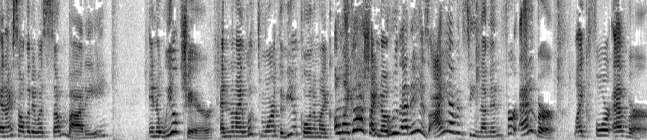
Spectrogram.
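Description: A woman's high-pitched voice at a fairly quick pace, with very wide pitch swings and noticeable background noise. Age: 30s. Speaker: podcast co-host. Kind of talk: casual chat.

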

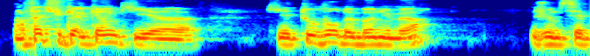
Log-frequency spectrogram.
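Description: Ordinary pitch variation in a man's voice with a dark, mellow tone. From Basque Country. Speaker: entrepreneur. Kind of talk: interview. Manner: hesitant, many fillers.

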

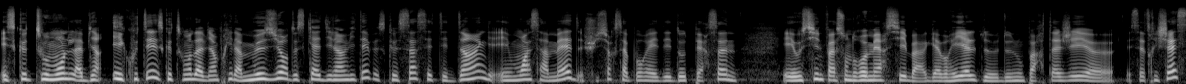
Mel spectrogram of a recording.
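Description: A woman talks at a very fast pace with lively intonation. The sound is dry and close, with no echo. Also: medium pitch for a woman. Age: 30s. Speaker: account manager and podcaster. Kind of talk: casual chat.

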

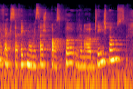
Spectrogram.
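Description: A woman speaks at a moderate pace in a Quebec accent. Noticeable background noise and audible room echo fill the recording. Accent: Québécois French. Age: 20s. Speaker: podcast host, human design enthusiast. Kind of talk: casual monologue.

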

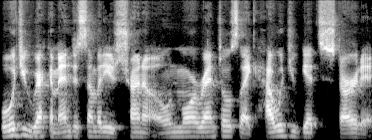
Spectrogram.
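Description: Medium-pitched male speech at a fairly quick pace over a quiet background. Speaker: podcast host. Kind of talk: casual interview chat. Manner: energetic, hyped.

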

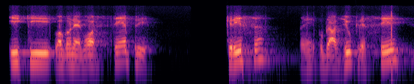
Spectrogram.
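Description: Moderate pace and ordinary pitch variation from a male speaker. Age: 30s. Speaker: agribusiness sales representative. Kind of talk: casual interview chat. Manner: animated.

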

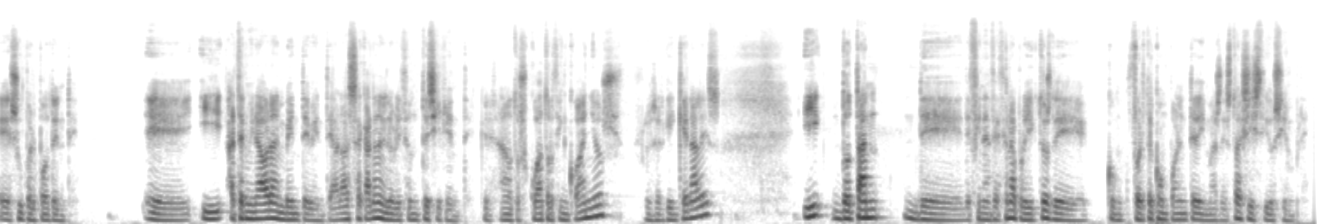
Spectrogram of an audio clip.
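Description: Somewhat breathy and fairly quick, the voice shows ordinary pitch variation on a very clean recording with a silent background. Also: man, medium pitch for a man. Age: 40s. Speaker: tech entrepreneur and CEO. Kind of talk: interview.

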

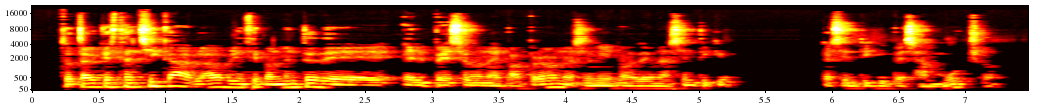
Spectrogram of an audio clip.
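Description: A man speaks in a fairly low pitch. Music plays in the background. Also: lively intonation, moderate pace. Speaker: tech podcast host. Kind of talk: casual chat.

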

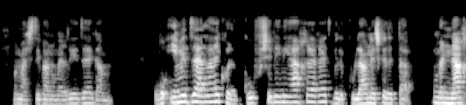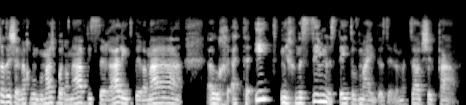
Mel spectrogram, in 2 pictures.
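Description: A woman's fairly low voice moves at a moderate pace, its pitch rising and falling in an ordinary way. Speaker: podcast co-host. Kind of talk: casual chat. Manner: dominant, leading.

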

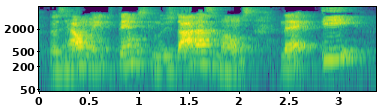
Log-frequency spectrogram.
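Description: Audible room echo surrounds a woman's voice. Noticeable background noise is present too. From Paraíba, Brazil. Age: 20s. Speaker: criminal lawyer. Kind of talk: interview.

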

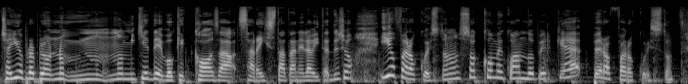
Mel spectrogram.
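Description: Fairly high in pitch, a woman speaks in an animated tone with lively intonation. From Italy. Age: young. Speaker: voice actress, singer and actress. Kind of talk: casual chat.

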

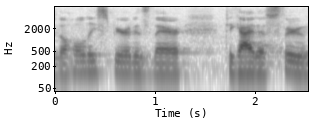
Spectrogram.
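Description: Audible room echo surrounds a man as he speaks. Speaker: pastor. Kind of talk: sermon.

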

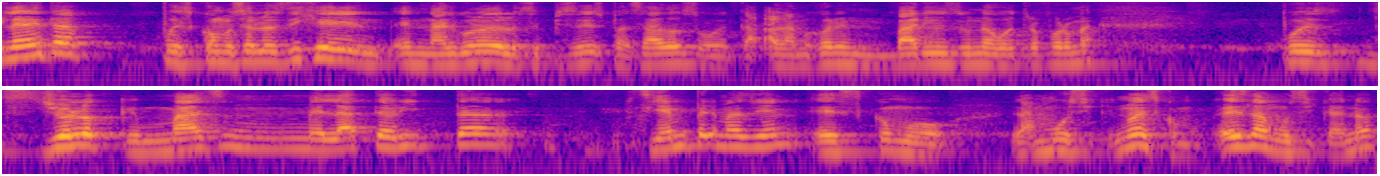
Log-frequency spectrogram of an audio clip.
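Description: With lively intonation and a fairly high pitch, a man talks at a moderate speed against noticeable background noise. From Mexico City. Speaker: podcast host. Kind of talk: casual monologue. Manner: animated.

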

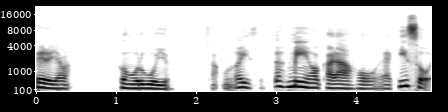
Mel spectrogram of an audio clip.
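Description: In a Venezuelan accent, a woman with a very deep, low pitch talks at a moderate pace with ordinary pitch variation, the sound dry and close with no echo. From Venezuela, Coro (Falcón). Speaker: podcast host. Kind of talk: casual monologue. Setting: at her mother's house.

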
